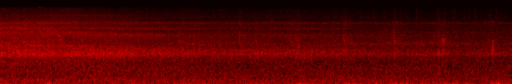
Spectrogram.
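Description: Water rushing over a small rock-ledge waterfall in a creek, a steady hiss that slowly fades as it is left behind. A few faint clicks sound in the second half.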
